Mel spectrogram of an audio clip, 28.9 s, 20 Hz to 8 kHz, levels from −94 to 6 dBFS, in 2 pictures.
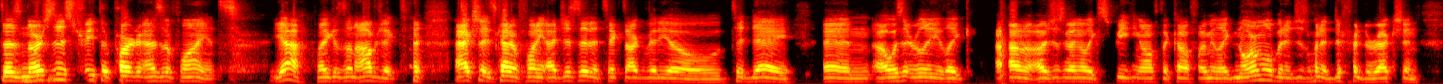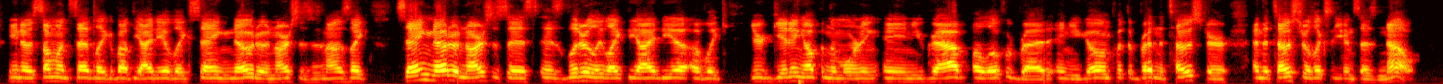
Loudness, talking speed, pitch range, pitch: -23 LUFS, 245 wpm, 120-145 Hz, 130 Hz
